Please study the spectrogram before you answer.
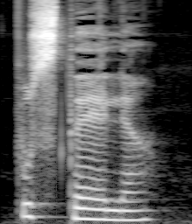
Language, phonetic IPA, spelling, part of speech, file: Ukrainian, [pʊˈstɛlʲɐ], пустеля, noun, Uk-пустеля.ogg
- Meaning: 1. desert 2. wasteland, waste, wilderness, barren, heath 3. unpopulated area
